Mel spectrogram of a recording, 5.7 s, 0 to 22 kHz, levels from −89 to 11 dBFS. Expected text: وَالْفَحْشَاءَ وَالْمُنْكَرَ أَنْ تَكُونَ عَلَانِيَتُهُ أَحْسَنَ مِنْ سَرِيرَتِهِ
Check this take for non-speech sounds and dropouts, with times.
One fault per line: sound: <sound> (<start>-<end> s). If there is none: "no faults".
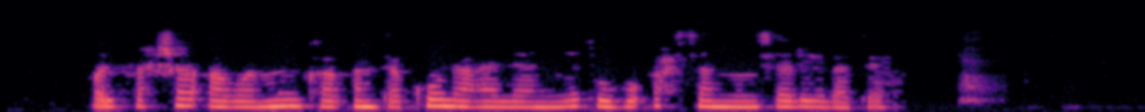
sound: bark (4.8-5.1 s)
